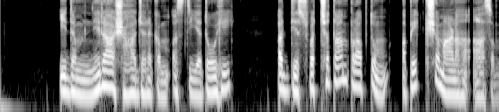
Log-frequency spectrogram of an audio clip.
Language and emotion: Sanskrit, sad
